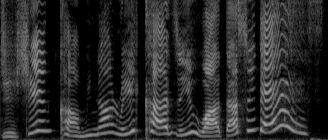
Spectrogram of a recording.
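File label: woman, "zisinkaminari"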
